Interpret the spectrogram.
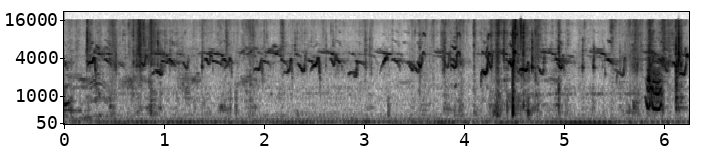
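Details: Black francolin chicks peep in a steady run of thin, high, down-curving chirps, several birds overlapping. Loud clicks and knocks interrupt near the end over a soft low rumble.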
